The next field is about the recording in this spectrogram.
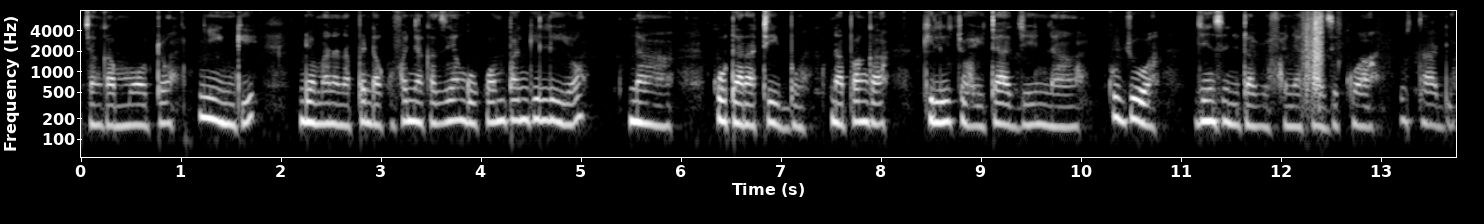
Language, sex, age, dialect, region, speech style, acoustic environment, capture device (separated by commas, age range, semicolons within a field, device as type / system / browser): Swahili, female, 35-44, Kenya - Nairobi Sheng-influenced, Kenya, happy, people talking, mobile / Linux / Chrome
